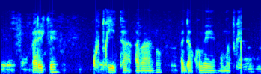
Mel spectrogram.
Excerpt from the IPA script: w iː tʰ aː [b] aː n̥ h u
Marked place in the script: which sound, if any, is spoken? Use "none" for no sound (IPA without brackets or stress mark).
β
